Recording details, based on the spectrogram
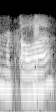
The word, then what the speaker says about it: McCulloch: Dr. McCulloch. Okay. – McCulloch. – It's actually Scottish, so you're supposed to say Dr. McCulloch, but nobody says that.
